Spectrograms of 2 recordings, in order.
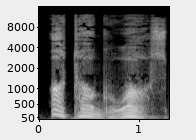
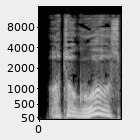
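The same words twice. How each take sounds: First: Very slow, drawn-out words; the priest presents the voice, very slowly; slow solemn announcement. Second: Higher, louder proclamation; the priest repeats it higher and louder to the crowd; raised repeat. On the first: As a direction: announce it reverently, stretching every syllable. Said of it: "powiedział mężczyzna". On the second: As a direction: lift it up triumphantly. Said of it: "powtórzył". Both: A narrator's reading.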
